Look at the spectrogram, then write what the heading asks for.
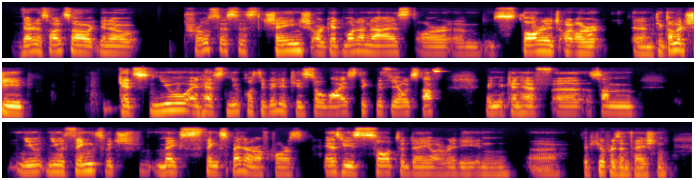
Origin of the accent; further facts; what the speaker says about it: Germany; I'm from Germany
